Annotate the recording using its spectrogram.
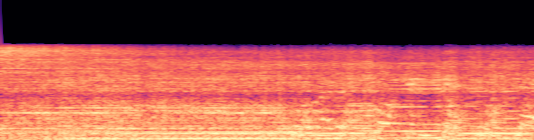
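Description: Grindcore/hardcore band playing live in a small room: electric guitar and bass guitar holding long, ringing notes, with a few pitch bends.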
